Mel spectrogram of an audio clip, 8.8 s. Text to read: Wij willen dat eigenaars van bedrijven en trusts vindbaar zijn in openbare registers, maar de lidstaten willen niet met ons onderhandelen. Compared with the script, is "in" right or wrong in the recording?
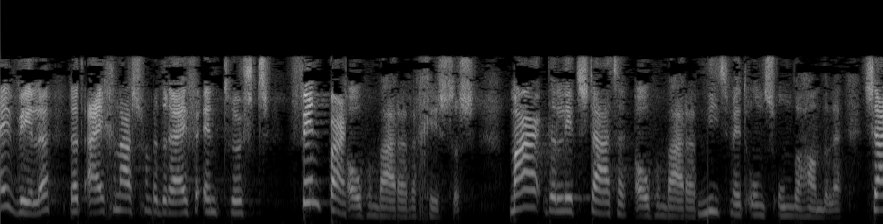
wrong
